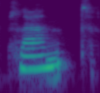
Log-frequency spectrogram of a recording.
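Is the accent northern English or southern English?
northern English. It has a short northern English vowel.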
